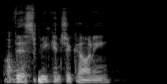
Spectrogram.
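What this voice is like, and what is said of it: Radio announcer voice. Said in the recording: “in the best radio announcer voice that you've got”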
